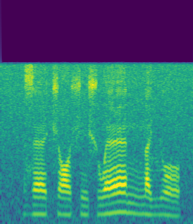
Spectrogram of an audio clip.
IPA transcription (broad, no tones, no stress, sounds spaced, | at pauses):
z ɛː t͡ʃ ɔː ʃ i ʃ w ɛː nː a ʎ o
